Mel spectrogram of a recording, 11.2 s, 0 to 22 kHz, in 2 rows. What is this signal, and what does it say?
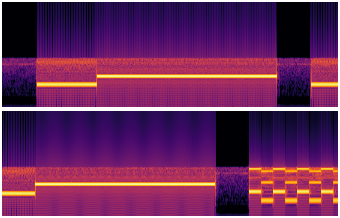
Two-tone page, heard as a one-second tone, then a three-second tone, about 790 then 1250 Hz, about 790 then 1320 Hz. It is heard from 0.6 to 9.2 s.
